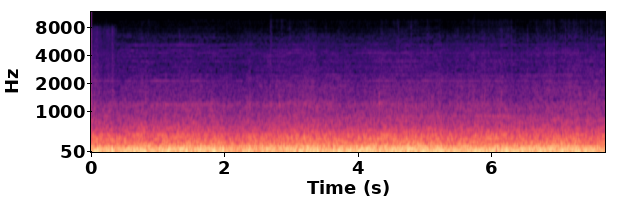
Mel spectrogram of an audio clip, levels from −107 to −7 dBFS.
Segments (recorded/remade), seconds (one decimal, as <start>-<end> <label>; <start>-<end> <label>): 0.0-7.7 recorded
